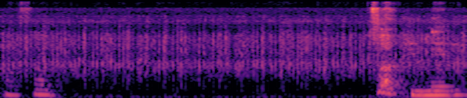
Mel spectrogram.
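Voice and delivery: put-on high, bratty kid's voice cursing. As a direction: spit it like a defiant little boy. Kid cursing at him.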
